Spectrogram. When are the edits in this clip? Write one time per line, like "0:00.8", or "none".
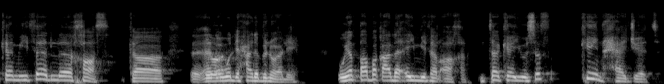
0:04.7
